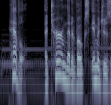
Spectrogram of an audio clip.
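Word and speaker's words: הֶבֶל: In Hebrew, Abel is pronounced Hevel, a term that evokes images of vapor or breath, ephemeral and fleeting elements in nature.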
